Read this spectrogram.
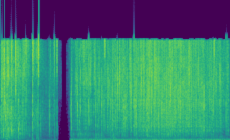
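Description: A tool scratches and crackles across a foam surface.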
